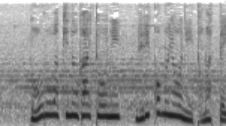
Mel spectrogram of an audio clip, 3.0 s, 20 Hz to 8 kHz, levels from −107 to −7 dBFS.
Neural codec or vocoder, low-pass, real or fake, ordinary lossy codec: none; 7.2 kHz; real; none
